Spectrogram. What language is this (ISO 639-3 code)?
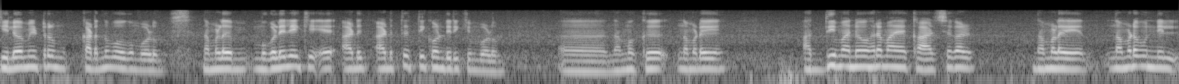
mal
